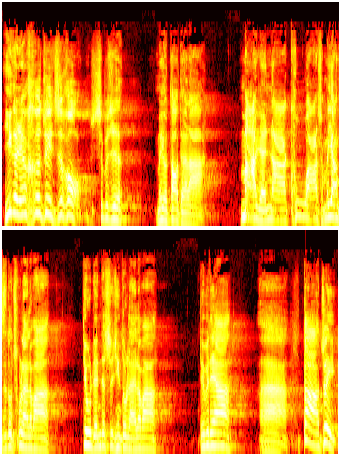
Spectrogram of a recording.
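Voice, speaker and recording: A man lecturing an audience on traditional culture, animated and full of rhetorical questions, now and then acting out frightened voices. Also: sits high, moderate pace, creaky, big-room sound.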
